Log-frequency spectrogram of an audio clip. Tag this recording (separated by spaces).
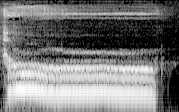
animal dog growl poodle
